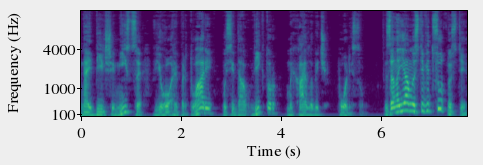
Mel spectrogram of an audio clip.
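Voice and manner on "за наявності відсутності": irritated bird voice, very high and loud. Reading an old bird's words after agents take its mistress away; irritated. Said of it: "роздратовано сказав птах".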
